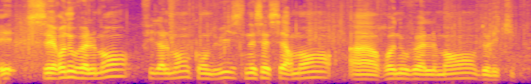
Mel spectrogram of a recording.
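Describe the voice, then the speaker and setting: A man talks at a medium pitch. Noticeable background noise runs behind him. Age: 60s. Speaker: local election candidate. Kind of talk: campaign presentation. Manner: hesitant, many fillers and repetitions.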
